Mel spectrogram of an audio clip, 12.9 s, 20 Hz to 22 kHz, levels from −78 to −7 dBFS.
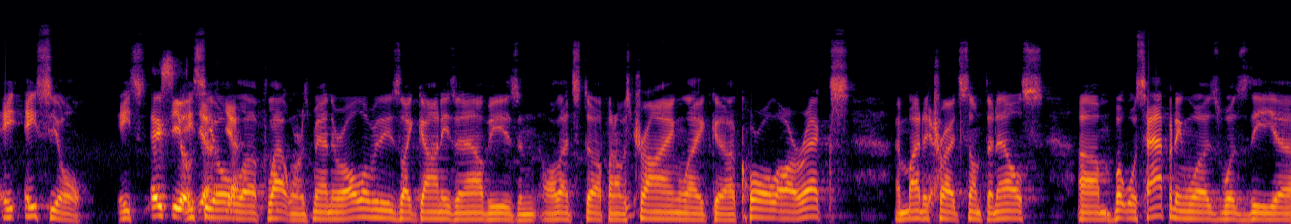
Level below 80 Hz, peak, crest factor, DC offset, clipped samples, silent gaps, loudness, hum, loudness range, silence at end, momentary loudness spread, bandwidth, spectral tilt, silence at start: -58 dBFS; -6 dBFS; 18 dB; under 0.1%; under 0.1%; none; -23 LUFS; none; 3 LU; 0 s; 8 LU; 13.5 kHz; -5.5 dB/octave; 0 s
